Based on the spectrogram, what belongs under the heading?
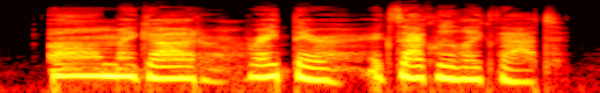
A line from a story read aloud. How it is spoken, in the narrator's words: says softly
